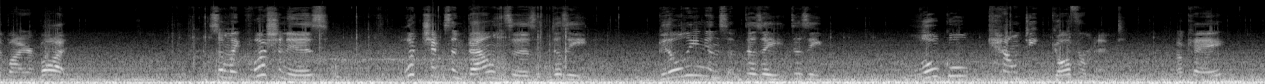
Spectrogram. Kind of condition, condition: setting, inside a vehicle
